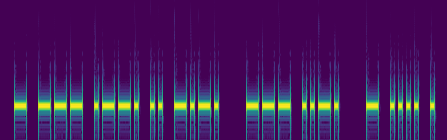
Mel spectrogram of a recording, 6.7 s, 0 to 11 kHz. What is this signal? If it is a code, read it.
Morse code, heard as a keyed tone, about 20 wpm, 700 Hz. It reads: TOPIC OF THE
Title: Sentences from Top 1200 Words 20wpm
